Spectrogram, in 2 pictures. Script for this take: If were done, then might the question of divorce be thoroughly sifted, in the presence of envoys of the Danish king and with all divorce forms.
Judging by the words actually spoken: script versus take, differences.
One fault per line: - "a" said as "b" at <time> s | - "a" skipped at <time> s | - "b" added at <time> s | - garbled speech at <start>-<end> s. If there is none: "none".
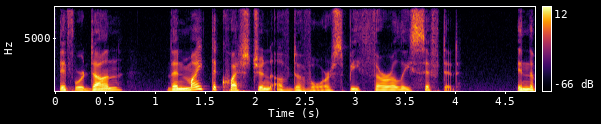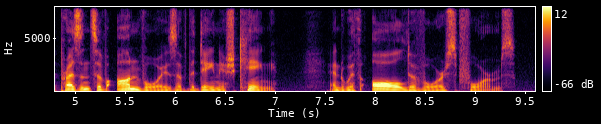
none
